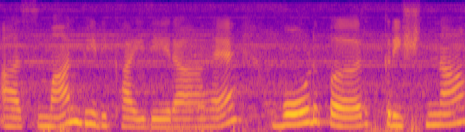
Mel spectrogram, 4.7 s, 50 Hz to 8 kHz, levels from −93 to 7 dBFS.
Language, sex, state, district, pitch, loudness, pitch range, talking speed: Hindi, female, Punjab, Pathankot, 215 Hz, -16 LUFS, 195-240 Hz, 115 wpm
